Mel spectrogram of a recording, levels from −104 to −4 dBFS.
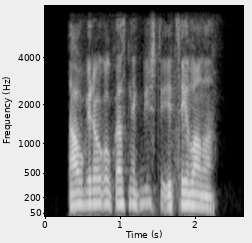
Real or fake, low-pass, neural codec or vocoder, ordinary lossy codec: fake; 7.2 kHz; vocoder, 22.05 kHz, 80 mel bands, WaveNeXt; AAC, 48 kbps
